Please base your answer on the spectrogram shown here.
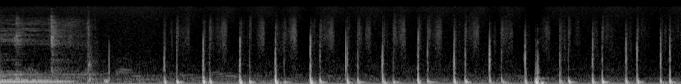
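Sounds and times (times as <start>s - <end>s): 
horses' hooves clip-clopping riding across a prairie: 1.6s - 6.8s.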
